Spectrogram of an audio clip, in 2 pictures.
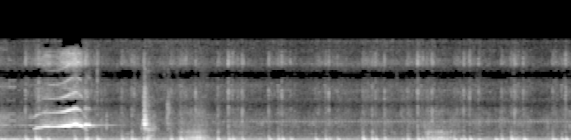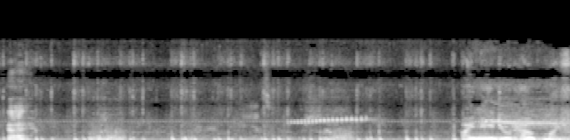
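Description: Horse hooves gallop rapidly on a dirt path.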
